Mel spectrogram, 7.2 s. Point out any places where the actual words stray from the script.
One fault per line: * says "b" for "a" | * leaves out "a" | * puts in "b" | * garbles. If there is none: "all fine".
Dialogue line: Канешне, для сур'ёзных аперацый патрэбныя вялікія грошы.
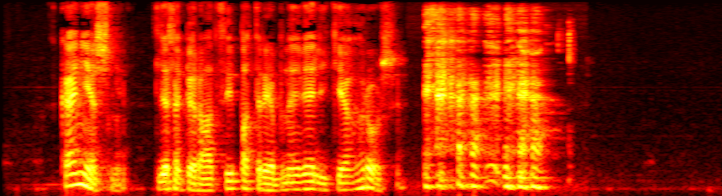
* leaves out "сур'ёзных"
